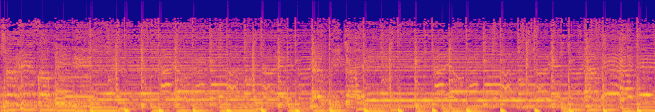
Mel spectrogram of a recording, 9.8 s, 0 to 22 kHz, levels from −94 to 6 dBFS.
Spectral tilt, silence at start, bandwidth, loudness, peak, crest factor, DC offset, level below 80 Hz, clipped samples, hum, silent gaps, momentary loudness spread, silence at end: -5 dB/octave; 0 s; 12 kHz; -10 LUFS; 0 dBFS; 8 dB; under 0.1%; -14 dBFS; 0.2%; none; none; 2 LU; 0 s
